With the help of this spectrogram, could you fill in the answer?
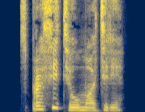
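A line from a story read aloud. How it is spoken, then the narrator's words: Curt angry retort. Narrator (Russian): отрезала Лая, зло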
